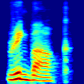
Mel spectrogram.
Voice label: "ringbark", Indian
